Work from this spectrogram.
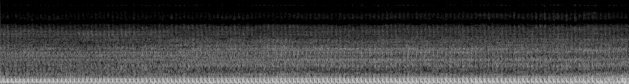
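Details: Craftsman manual-drive lawn tractor, 15.5 overhead-valve engine, revived after about 4 years in a shed: steady, even single-cylinder thump holding speed under cutting load, no misses or knocks; engine running healthy.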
